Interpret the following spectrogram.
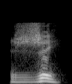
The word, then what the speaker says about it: j'ai: Donc, pour la première personne, moi, j'ai. Ici, très important, alors c'est une erreur qui est fréquente, là. Le AI se prononce et. J'ai.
